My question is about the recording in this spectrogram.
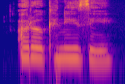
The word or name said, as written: autokinesy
